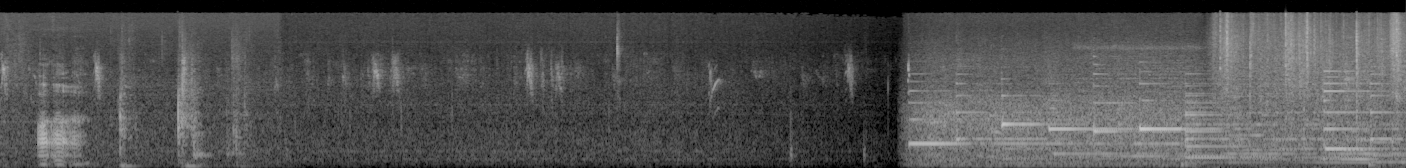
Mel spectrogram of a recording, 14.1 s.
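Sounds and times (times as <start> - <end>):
faint bird chirps: 2.8 - 8.7.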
